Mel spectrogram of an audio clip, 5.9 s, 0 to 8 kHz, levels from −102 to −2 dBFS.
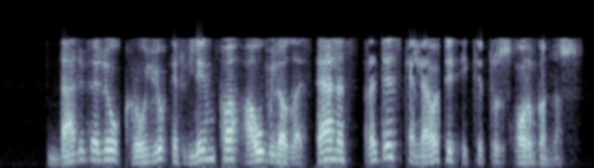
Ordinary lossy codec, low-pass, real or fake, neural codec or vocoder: AAC, 16 kbps; 7.2 kHz; fake; codec, 16 kHz, 0.8 kbps, ZipCodec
